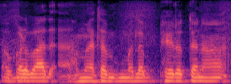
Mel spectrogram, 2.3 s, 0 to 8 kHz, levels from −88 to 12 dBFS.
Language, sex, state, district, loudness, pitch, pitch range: Maithili, male, Bihar, Madhepura, -16 LUFS, 125 Hz, 120-125 Hz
